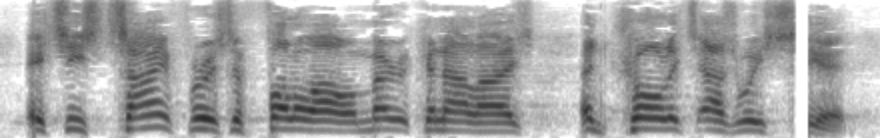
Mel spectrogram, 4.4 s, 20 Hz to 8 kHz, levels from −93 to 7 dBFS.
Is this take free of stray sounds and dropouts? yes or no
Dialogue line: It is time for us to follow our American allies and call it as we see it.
no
